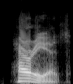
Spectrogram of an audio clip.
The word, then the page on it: heriot: American English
